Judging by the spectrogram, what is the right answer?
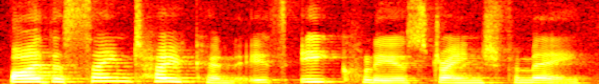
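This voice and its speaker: Expressive woman host, slightly high voice, reading emails aloud, casual and emotional. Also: moderate pace. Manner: emotional, expressive, laughs often.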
